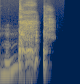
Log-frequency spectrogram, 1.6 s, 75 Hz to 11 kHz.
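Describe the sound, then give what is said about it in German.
A 74-year-old man with a bad cough gives two harsh, rough coughs. A brief throaty sound leads into the first, louder burst, and a shorter second cough follows after a short gap, then silence. “Sie haben starke Hüsten. Ja, ich habe Ja. sehr, sehr schlimmen Husten.”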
